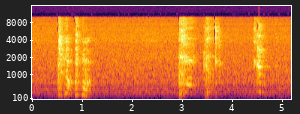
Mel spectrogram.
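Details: A 1-year-2-month-old child playfully imitating his sister's cough: three short bursts of voiced coughing, an imitation rather than an illness cough.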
